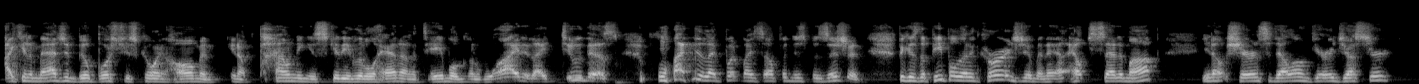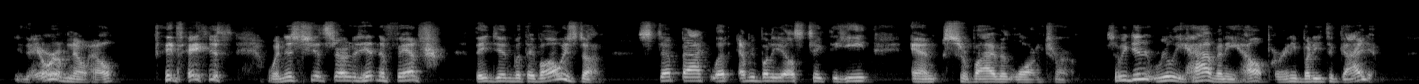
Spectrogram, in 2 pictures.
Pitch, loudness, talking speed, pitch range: 155 Hz, -22 LUFS, 205 wpm, 140-180 Hz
